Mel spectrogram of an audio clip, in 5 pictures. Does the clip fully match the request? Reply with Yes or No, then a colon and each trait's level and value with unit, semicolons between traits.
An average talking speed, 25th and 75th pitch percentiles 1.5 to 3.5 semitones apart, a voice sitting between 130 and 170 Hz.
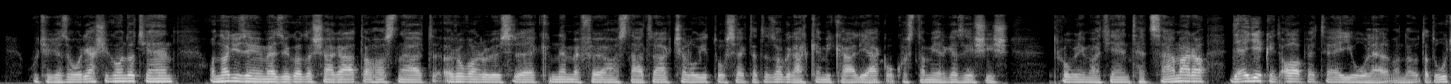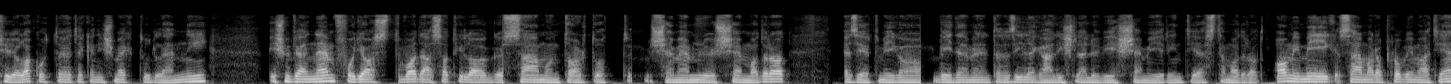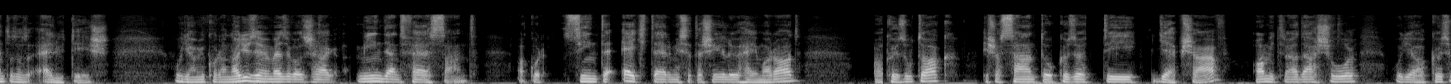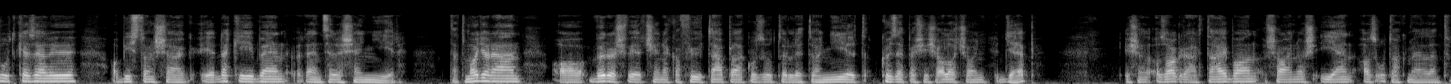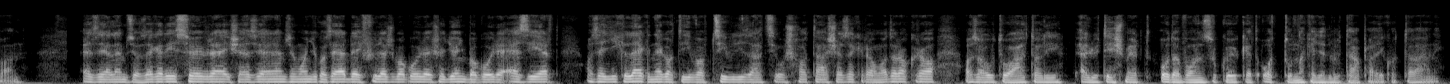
No: average, 130 wpm; average, 2.8 semitones; low, 115 Hz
